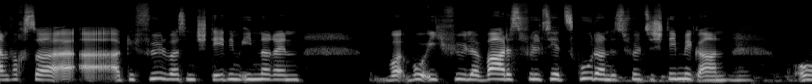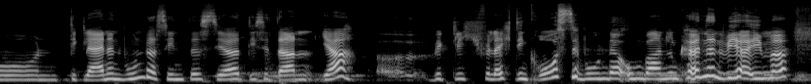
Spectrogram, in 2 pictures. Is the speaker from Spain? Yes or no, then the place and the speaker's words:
no; Austria; moved away as an adult; also born or lived in Vienna, Austria; now in Zurich, Switzerland; ich bin, man hört es, aus Österreich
